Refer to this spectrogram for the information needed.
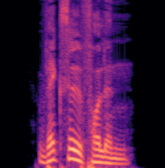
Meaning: inflection of wechselvoll: 1. strong genitive masculine/neuter singular 2. weak/mixed genitive/dative all-gender singular 3. strong/weak/mixed accusative masculine singular 4. strong dative plural
- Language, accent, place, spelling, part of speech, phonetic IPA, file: German, Germany, Berlin, wechselvollen, adjective, [ˈvɛksl̩ˌfɔlən], De-wechselvollen.ogg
